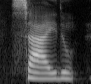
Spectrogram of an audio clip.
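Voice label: "s'àidu", lingua sarda, female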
